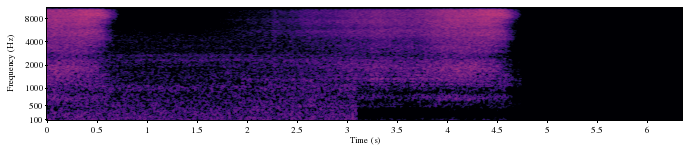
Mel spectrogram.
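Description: A hissing noise that swells up and falls back twice, the second swell cutting off abruptly shortly before five seconds in, followed by dead silence.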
